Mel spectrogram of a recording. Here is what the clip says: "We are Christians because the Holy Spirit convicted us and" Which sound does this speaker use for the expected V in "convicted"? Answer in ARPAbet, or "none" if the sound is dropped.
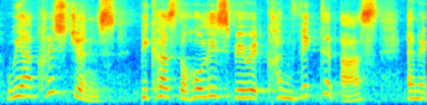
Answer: V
